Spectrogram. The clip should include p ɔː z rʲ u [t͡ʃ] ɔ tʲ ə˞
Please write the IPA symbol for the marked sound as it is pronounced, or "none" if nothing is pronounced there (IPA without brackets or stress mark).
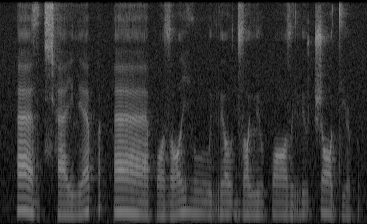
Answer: t͡ʃ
